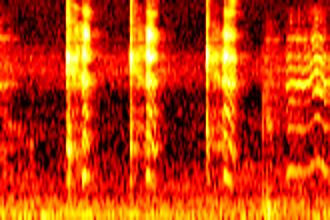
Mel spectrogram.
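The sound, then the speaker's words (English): A baby's high-pitched whooping cough: three sharp coughing fits, each a quick double burst, spaced about half a second apart, then a strained, wavering rasp as the infant gasps and struggles for breath, fairly quiet. “Aw, baby struggling to breathe.”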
